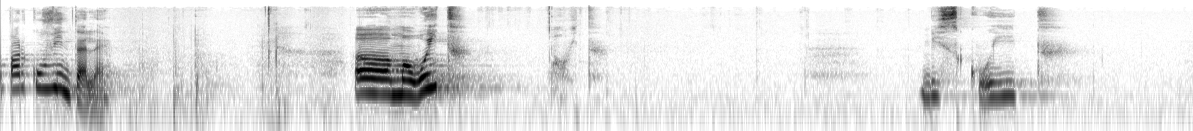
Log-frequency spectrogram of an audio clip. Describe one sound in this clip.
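A young woman speaks expressively into a nearby microphone, with long pauses.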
